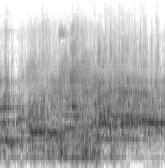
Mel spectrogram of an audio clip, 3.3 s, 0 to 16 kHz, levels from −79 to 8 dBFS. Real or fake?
fake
